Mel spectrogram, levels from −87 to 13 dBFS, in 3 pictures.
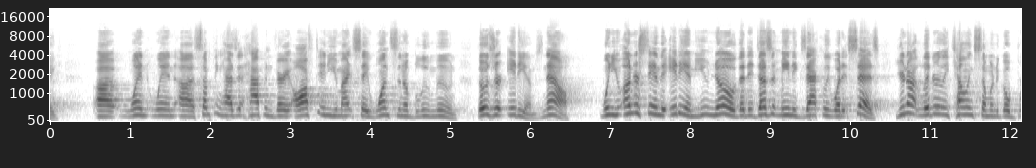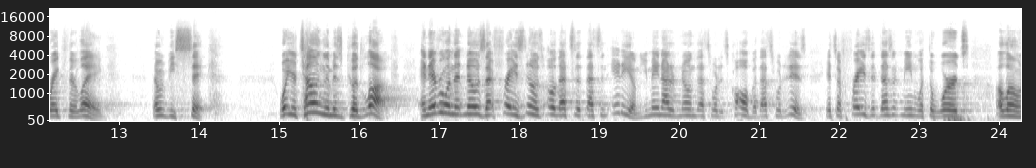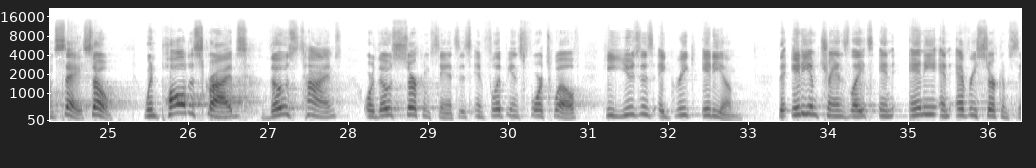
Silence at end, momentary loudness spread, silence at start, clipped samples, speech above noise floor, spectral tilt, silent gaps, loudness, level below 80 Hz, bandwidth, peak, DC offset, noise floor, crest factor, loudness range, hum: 0 s; 14 LU; 0 s; under 0.1%; 38 dB; -3 dB/octave; none; -30 LUFS; -68 dBFS; over 20 kHz; -8 dBFS; under 0.1%; -69 dBFS; 22 dB; 8 LU; none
